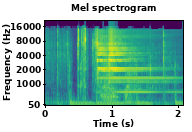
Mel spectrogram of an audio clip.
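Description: A metallic bell-like ding sound effect, from the notification bell of a subscribe-button animation, strikes just under a second in and rings on for about a second, over background music.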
